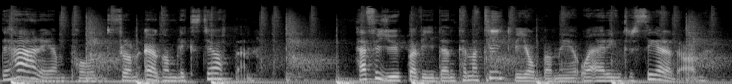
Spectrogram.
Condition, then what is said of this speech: No condition.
